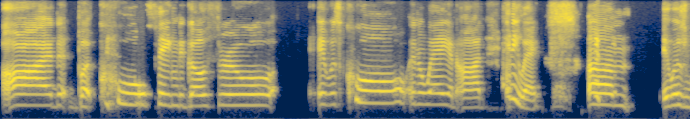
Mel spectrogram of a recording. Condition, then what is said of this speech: Stuttering. I don't necessarily mind that I have a stutter, but there are times when it's so hard that I can't even speak.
